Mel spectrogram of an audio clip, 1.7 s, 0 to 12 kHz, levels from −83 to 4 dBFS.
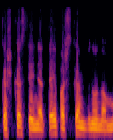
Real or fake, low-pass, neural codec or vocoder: real; 9.9 kHz; none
